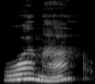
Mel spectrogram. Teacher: वाव होंठों की ना तमाम गुलाई के साथ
